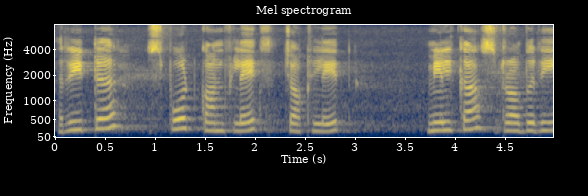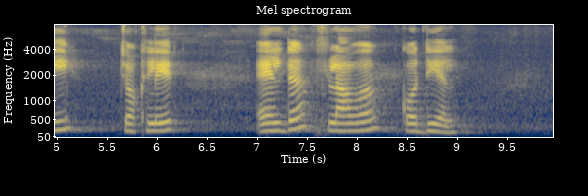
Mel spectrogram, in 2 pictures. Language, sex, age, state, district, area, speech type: Goan Konkani, female, 60+, Goa, Sanguem, rural, spontaneous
